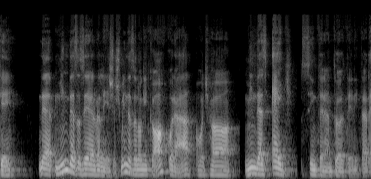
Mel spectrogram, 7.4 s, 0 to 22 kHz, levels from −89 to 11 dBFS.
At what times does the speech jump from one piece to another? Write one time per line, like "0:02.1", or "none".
0:04.8
0:05.9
